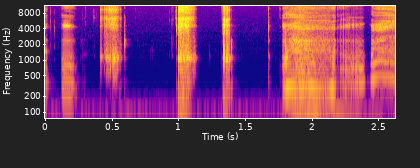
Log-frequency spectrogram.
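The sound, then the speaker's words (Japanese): A person imitates a pig with a series of short nasal grunts, followed by a longer, rougher snorting oink at the end. “ほら、豚の真似だよ。こうしてやるの。”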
